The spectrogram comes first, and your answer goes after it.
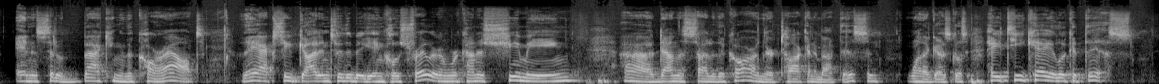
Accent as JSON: {"language": "English", "town": "Midwest City", "region": "Oklahoma", "country": "United States", "tie": "born or raised there", "also_born_or_lived": "Yukon, Oklahoma", "said": "So I'm from Midwest City. Okay. Um, from my my family had car dealerships"}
